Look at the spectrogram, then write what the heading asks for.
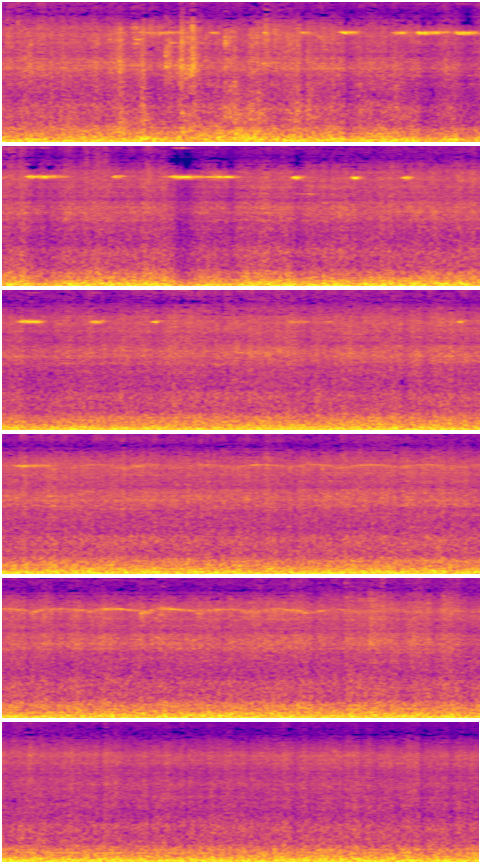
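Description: Coal freight train of Indian Railways BOXN-type open wagons rolling past close by: a steady, heavy rumble of wheels on rail. A thin, high-pitched wheel squeal comes and goes over it, fading out about three-quarters of the way through.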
